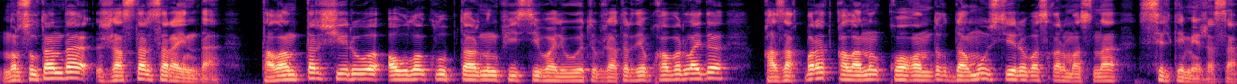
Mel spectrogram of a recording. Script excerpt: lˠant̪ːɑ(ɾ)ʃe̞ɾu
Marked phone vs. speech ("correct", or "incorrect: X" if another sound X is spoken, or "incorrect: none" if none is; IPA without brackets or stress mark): correct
